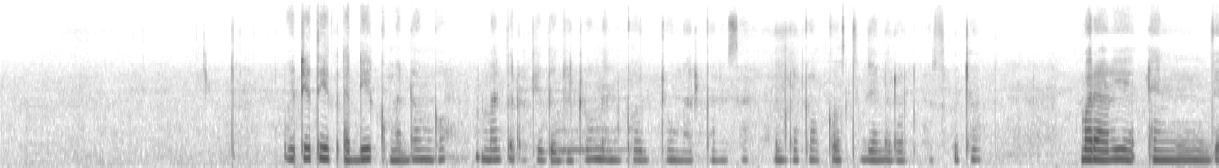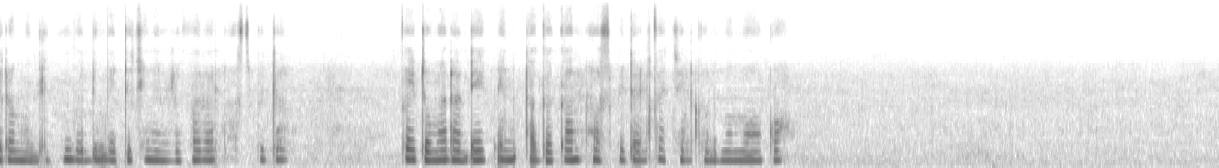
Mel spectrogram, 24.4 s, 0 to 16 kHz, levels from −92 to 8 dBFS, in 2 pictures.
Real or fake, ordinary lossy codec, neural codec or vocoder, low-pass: fake; none; codec, 32 kHz, 1.9 kbps, SNAC; 14.4 kHz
